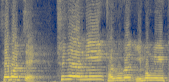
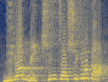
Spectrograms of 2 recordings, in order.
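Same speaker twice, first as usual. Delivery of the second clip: higher, slow, scornful line with weight on 자식이로다; mock anger; 8 semitones higher than usual. Chunhyang snapping back at the servant, mildly angry. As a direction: act out an indignant put-down, a touch angry. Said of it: "춘향이 화를 내요".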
